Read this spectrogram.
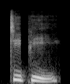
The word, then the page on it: teepee: Indian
